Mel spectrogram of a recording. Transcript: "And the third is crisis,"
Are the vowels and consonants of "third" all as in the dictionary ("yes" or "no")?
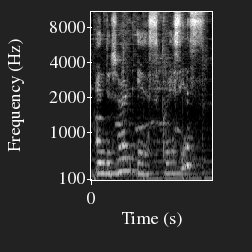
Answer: no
